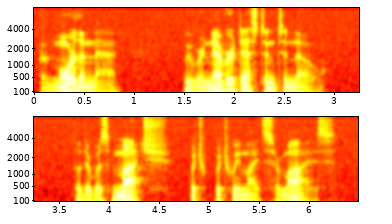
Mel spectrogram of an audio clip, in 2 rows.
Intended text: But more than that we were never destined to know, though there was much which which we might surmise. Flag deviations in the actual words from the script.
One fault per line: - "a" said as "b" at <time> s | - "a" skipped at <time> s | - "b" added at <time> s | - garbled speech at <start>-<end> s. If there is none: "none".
none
